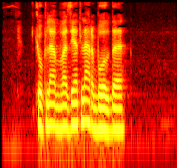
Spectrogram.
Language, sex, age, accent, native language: Uzbek, male, 19-29, Andijon, Uzbek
